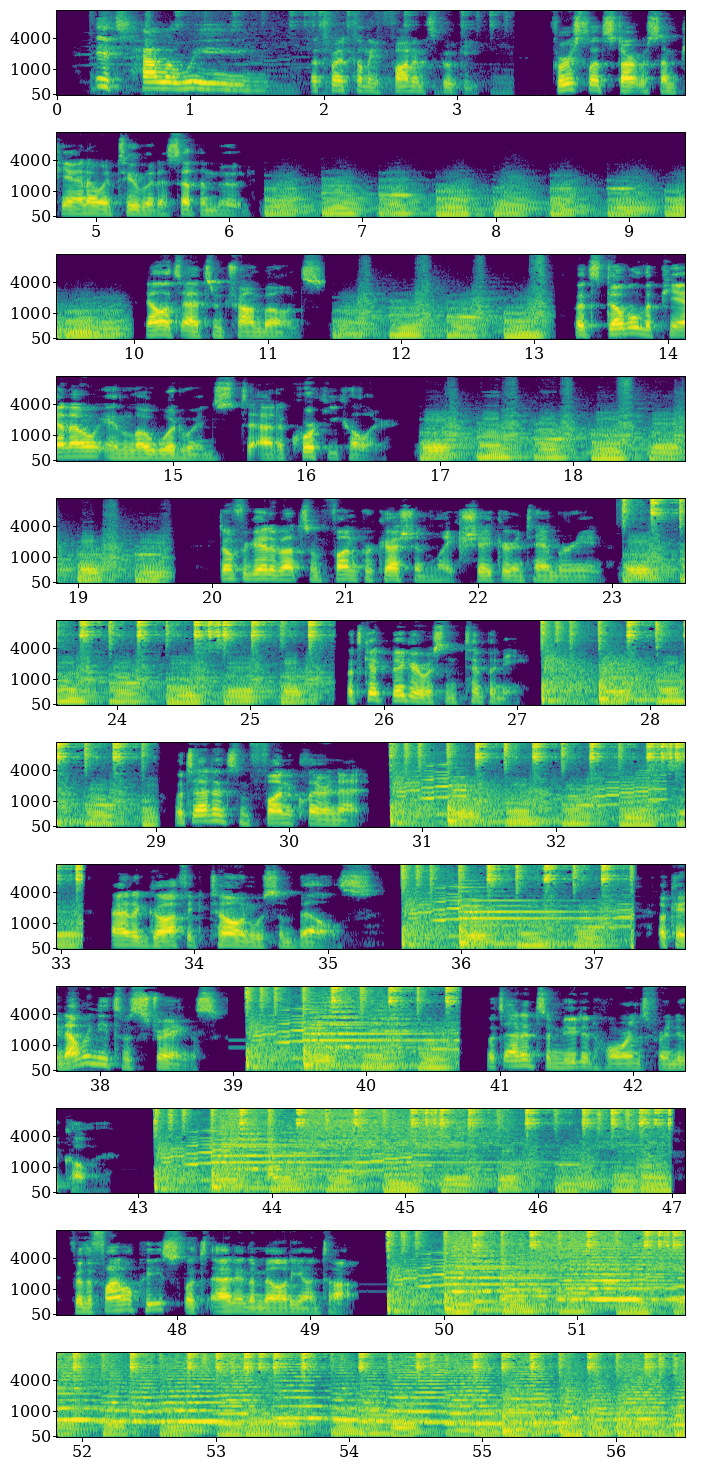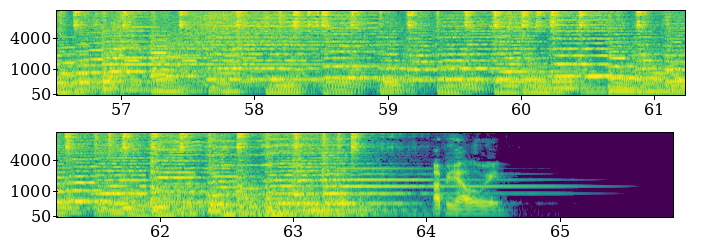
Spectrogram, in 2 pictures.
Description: Let’s write some fun Halloween Music together!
